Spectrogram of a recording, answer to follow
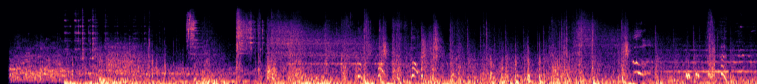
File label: chinese mandarin animation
